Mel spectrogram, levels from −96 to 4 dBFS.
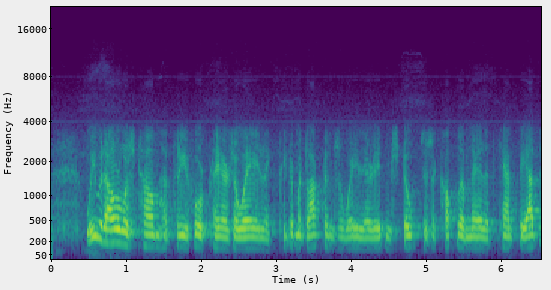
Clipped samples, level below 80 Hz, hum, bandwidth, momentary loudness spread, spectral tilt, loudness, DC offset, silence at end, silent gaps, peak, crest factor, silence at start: under 0.1%; -74 dBFS; none; 4.2 kHz; 10 LU; -8.5 dB/octave; -19 LUFS; under 0.1%; 0 s; none; 0 dBFS; 18 dB; 0.1 s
